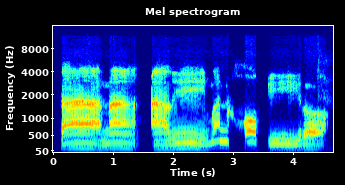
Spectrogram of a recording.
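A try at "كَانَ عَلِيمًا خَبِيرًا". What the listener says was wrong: Makanya lagunya jangan gitu. Karena, jangan gitu. Karenanya pendek. Karena aliman khabira.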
